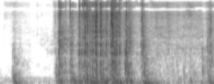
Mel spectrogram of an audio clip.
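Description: A deck of oracle cards being shuffled by hand: a single tap, then about a second of rapid, dense flapping and clicking as the cards slide over each other, easing off near the end.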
